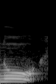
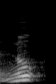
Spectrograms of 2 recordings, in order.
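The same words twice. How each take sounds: First: Nu with lips pushed out and rounded; wrong pouted nu. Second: Nu with flat, unpouted lips; correct unrounded nu. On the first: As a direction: pout into a drawn-out nu. (“nu”撅嘴错读) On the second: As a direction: keep the lips spread on nu. (“nu”扁嘴读，不撅嘴) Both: Shown as a demonstration. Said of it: "不要撅嘴啊".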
